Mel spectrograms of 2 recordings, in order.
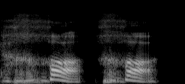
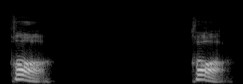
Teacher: Kha is a letter that is not pronounced using the tongue, whereas qa is. Qa is pronounced very, very close to kha, but kha is just air coming and hitting the upper, this area, just air coming and hitting that.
